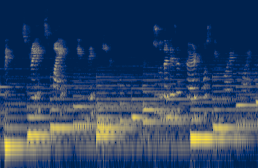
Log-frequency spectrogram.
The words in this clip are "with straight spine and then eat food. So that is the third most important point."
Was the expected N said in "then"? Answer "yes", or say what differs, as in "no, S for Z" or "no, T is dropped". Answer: no, N is dropped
